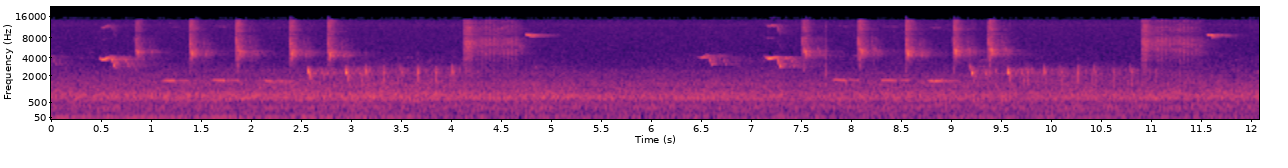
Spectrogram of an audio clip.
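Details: Common nightingales on a May evening near Vyazniki sing the same phrase twice: sharp clicks, a few whistles and a fast, even trill of repeated notes, with other birds calling and a steady background hum.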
